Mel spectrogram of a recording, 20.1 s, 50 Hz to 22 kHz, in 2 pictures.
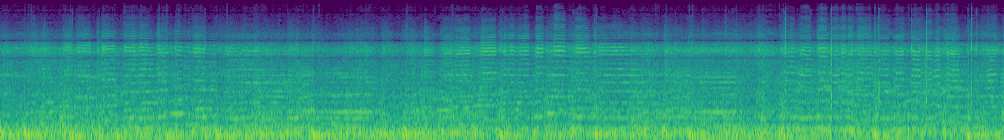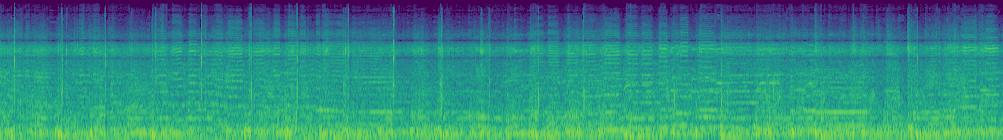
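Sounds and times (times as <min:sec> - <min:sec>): brass band horns: 0:00.0 - 0:20.0
sharp percussion hits: 0:06.5 - 0:19.7.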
